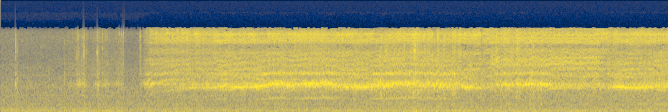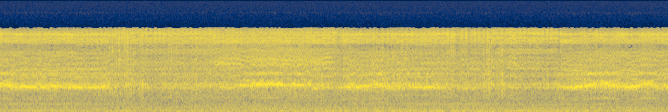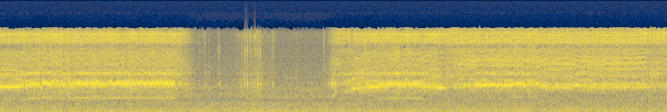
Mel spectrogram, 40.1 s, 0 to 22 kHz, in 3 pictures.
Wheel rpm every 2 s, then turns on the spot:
10, 60, 110, 120, 110, 110, 110, 110, 110, 110, 110, 110, 110, 110, 110, 20, 30, 110, 120, 120.
0-2 30-32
